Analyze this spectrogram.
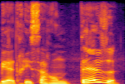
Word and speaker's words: Beatriz Arantes: Et on en parle avec Béatrice Arantez, c'est bien comme ça qu'on prononce? Oui.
